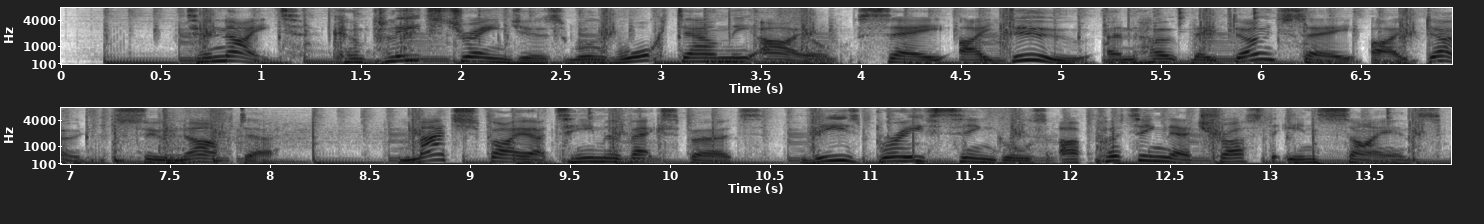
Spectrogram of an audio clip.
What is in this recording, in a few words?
Documentary Reel; Married At First Sight UK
